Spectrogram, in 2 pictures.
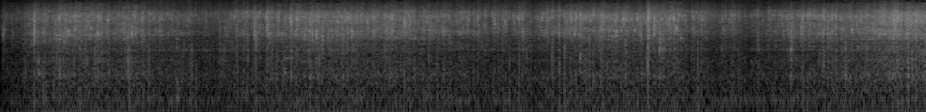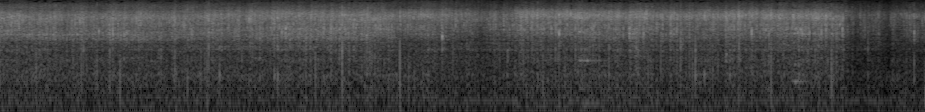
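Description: Diced celery root and onion sautéing in a pan, a steady, even hiss and sizzle with light crackling that continues without a break, no voices.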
